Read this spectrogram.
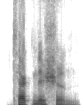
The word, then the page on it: technician: American English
